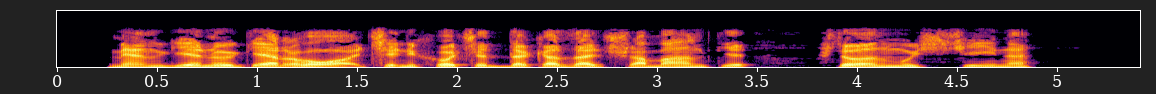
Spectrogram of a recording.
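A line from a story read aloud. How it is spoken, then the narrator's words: Laughing. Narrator (Russian): опять засмеялся Девлет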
